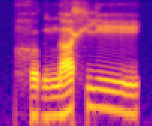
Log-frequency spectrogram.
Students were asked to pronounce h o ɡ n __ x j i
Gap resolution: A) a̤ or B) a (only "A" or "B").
B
